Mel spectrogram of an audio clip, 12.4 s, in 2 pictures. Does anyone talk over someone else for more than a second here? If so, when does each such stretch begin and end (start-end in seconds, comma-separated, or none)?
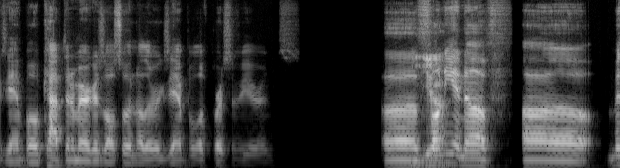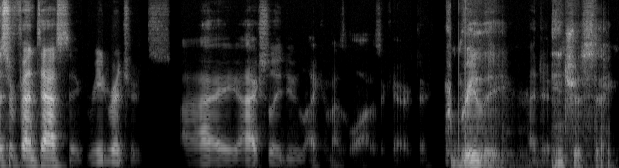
none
